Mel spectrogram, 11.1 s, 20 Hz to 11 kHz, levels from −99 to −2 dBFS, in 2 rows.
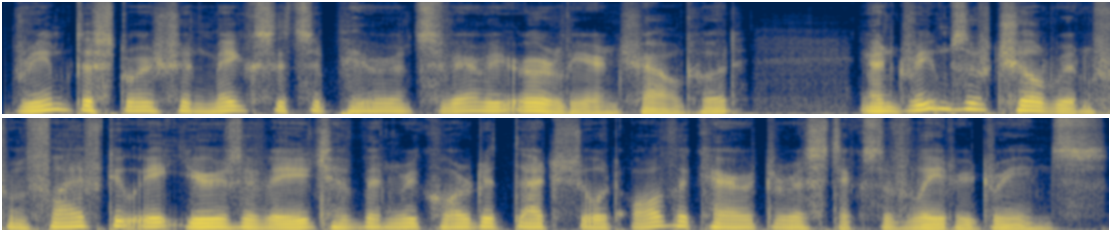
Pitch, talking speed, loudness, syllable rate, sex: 110 Hz, 170 wpm, -18 LUFS, 4.8 syllables/s, male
